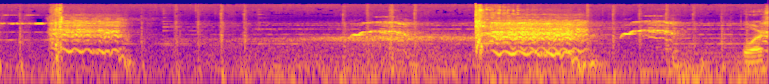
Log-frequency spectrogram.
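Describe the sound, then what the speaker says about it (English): Horses neigh in the Western shooter game Colt Canyon: two loud, shrill whinnies, one near the start and one near the end, with galloping clip-clop and other game sounds between them. "Horses."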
